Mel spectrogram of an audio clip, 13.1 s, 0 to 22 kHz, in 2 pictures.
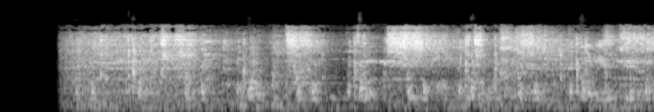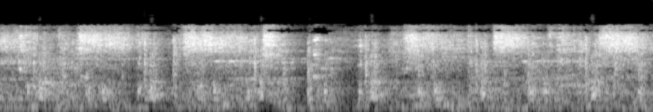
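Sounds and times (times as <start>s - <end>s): seam rolling machine running: 0.6s - 13.0s.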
